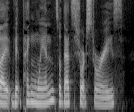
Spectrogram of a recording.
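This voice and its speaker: In a quiet background, a woman with an American accent and an ordinary speaking voice talks at a moderate pace in a medium pitch. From United States. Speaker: subscription box founder. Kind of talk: casual interview chat. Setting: in person.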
